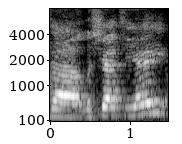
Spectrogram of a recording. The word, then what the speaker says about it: Le Chatelier: I think you're just saying it wrong. It's Le Chatelier, or some people say Le Chatelier, or Le Chatelier. That's how they say it.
